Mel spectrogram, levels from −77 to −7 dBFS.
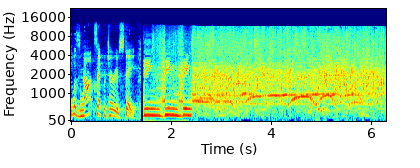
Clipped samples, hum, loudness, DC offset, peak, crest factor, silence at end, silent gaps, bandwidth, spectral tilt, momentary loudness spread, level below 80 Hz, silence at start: under 0.1%; none; -17 LUFS; under 0.1%; -4 dBFS; 14 dB; 0 s; none; 13.5 kHz; -2 dB/octave; 6 LU; -54 dBFS; 0 s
